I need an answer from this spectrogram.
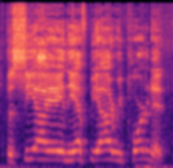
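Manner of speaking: loud, high-pitched protest; emphatic insistence. Real, not acted. Insisting on his claim.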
